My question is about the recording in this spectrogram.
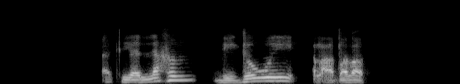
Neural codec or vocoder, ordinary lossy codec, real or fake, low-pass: codec, 16 kHz, 2 kbps, FreqCodec, smaller model; none; fake; 5.4 kHz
